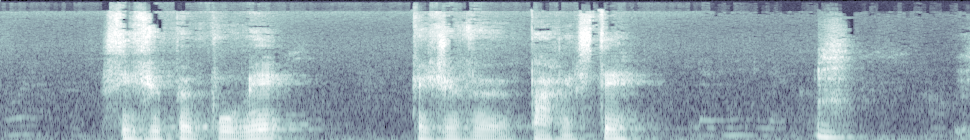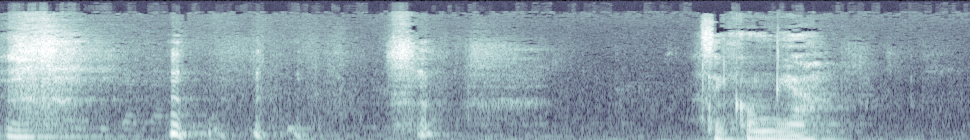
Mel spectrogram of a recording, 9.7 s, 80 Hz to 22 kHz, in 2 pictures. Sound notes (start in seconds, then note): 4.8 chuckling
